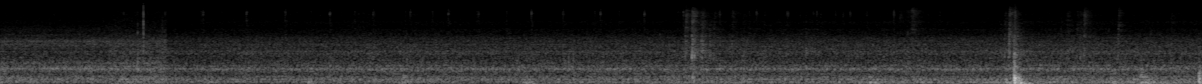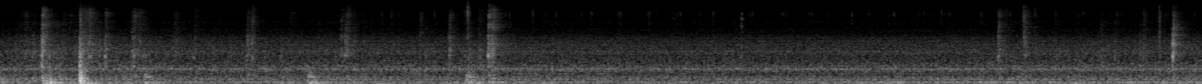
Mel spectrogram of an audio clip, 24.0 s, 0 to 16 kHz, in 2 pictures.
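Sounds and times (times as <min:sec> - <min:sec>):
train running hum: 0:00.0 - 0:24.0
wheels knocking on track: 0:10.0 - 0:17.2.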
